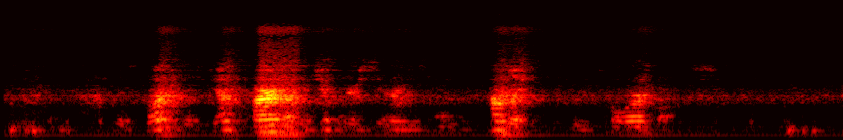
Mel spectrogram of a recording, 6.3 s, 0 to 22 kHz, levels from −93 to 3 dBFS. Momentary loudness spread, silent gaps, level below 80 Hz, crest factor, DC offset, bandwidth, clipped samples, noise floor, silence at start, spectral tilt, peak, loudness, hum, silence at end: 30 LU; none; -86 dBFS; 26 dB; under 0.1%; 11.5 kHz; under 0.1%; -74 dBFS; 1.15 s; -4.5 dB/octave; -10 dBFS; -29 LUFS; none; 1.5 s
